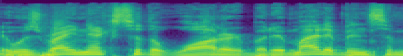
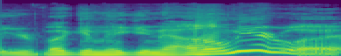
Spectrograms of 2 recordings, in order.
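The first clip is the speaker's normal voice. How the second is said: crazed, jittery, wired, spastic, swooping voice; 2 semitones higher than usual. Retelling what a guy high on ice said: imitating someone acting crazy and spastic. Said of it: "getting all crazy and spastic".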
